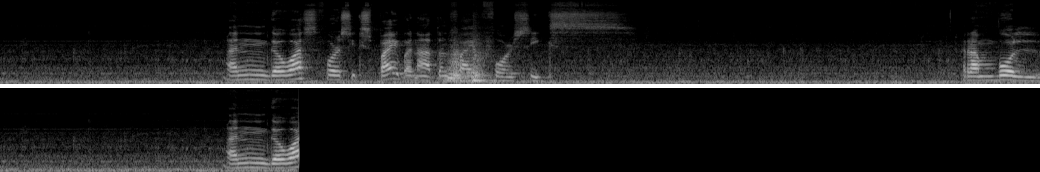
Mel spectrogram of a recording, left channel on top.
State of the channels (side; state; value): right; drops out; at 3.0 s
